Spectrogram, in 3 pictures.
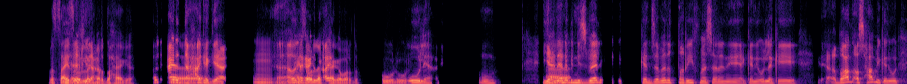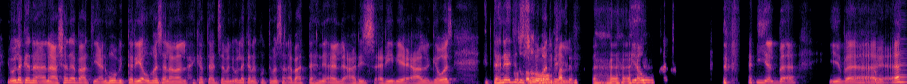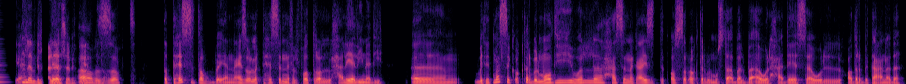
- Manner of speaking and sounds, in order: tapping; laugh; unintelligible speech; laughing while speaking: "تخيّل بقى؟"; other background noise
- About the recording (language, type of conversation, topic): Arabic, podcast, إزاي بتحافظوا على التوازن بين الحداثة والتقليد في حياتكم؟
